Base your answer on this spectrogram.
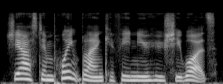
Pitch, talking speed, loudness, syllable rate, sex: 200 Hz, 295 wpm, -16 LUFS, 5.7 syllables/s, female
